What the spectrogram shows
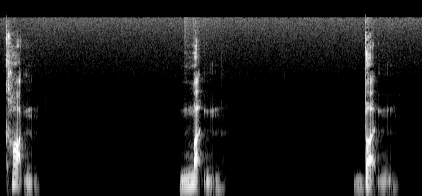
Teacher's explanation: When the final syllable of the word is T-O-N or T-T-O-N, it is pronounced as T-E-N. The T should be kept plosive instead of being turned into a D.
